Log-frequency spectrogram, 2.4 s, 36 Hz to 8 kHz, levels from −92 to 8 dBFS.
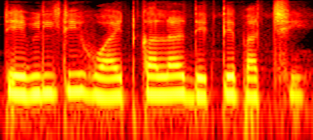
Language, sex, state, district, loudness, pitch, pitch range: Bengali, female, West Bengal, Cooch Behar, -14 LUFS, 210 Hz, 195-215 Hz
